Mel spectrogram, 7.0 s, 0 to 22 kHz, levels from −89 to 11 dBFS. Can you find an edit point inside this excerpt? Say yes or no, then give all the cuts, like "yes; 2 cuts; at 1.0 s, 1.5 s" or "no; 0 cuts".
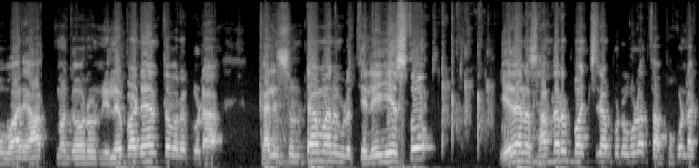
no; 0 cuts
